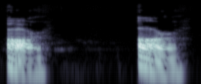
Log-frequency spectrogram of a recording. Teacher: r is a falling tone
